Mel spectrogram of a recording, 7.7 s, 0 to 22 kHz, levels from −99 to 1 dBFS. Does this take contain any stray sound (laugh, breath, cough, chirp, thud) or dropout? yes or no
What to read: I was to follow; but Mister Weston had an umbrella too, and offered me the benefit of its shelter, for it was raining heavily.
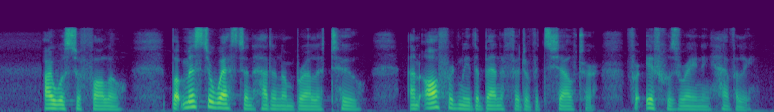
no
